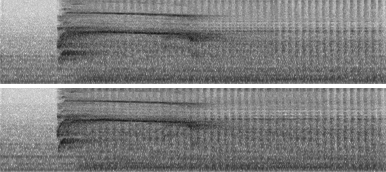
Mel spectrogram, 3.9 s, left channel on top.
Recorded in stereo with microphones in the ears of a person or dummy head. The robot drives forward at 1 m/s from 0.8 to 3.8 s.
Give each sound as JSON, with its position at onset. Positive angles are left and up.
{"t": 0.6, "sound": "a scream", "side_deg": -45, "distance_m": 3.0}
